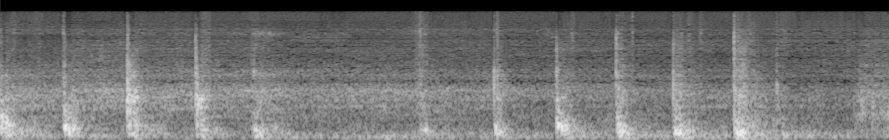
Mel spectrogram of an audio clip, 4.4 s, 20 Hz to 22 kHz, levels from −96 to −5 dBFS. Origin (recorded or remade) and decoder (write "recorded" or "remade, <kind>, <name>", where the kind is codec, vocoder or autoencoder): remade, codec, SNAC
